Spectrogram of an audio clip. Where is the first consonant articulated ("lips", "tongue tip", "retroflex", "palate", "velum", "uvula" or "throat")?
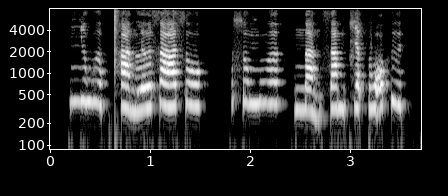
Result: palate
